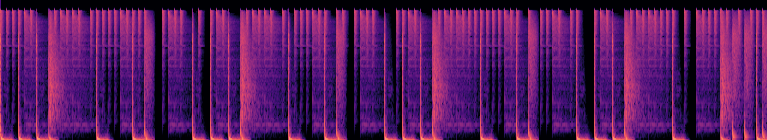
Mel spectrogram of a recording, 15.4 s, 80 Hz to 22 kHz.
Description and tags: On Rd loop 9
A slow paced loops that can be used with hip-hip or dub step perhaps?
dub-step, hip-hop, On-Rd, On-road, slow, snare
